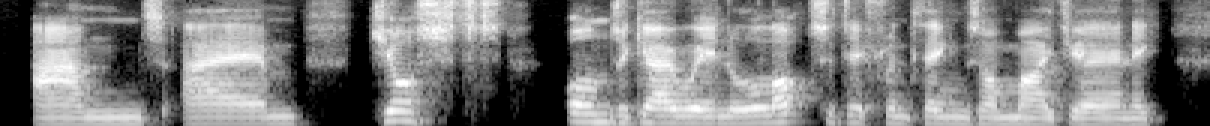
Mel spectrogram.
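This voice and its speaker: Speaking at a very slow pace in a Liverpool accent, a woman uses a very deep, low pitch and fairly even intonation in a very clean recording with a silent background. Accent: Scouse. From northern England, Wallasey, Wirral. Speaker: guest. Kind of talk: casual chat.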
